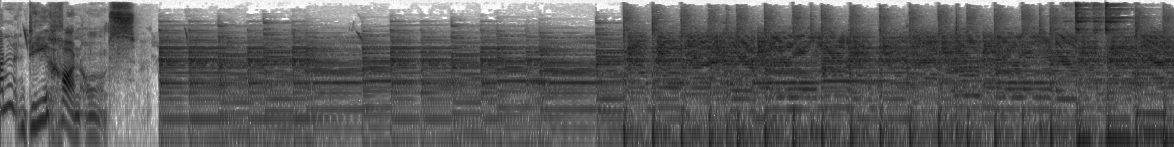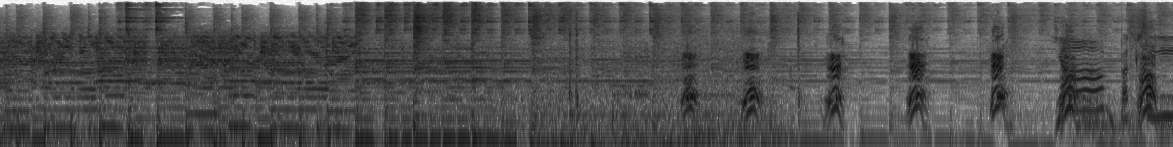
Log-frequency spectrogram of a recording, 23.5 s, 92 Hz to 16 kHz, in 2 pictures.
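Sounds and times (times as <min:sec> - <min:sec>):
speech: 0:00.0 - 0:01.8, 0:23.0 - 0:23.4
busy musical background: 0:01.5 - 0:23.4
dog barking and whimpering: 0:18.5 - 0:20.2, 0:20.8 - 0:23.4.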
